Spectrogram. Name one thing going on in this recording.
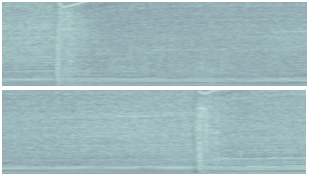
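A car engine drops in pitch briefly as gears shift.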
